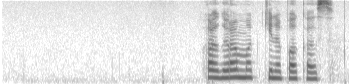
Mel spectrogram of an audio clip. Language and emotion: Russian, neutral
